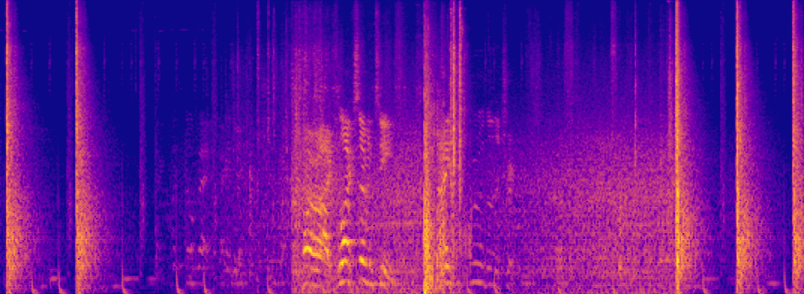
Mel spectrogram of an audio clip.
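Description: Pistol shots ring out loudly, echoing in an indoor range.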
